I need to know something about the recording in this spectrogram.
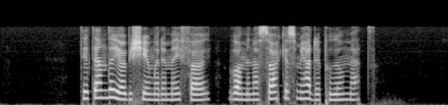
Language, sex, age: Swedish, female, 20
